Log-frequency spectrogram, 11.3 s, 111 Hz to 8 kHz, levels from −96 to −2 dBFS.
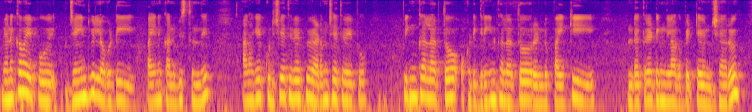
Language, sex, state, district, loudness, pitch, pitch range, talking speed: Telugu, female, Telangana, Hyderabad, -15 LUFS, 175 Hz, 160-190 Hz, 140 wpm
